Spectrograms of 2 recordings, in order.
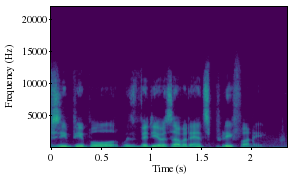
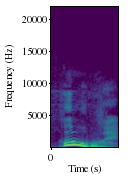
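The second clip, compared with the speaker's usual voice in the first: relieved whew; 6 dB louder than usual. Real, not acted. Relief after beating tough enemy.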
